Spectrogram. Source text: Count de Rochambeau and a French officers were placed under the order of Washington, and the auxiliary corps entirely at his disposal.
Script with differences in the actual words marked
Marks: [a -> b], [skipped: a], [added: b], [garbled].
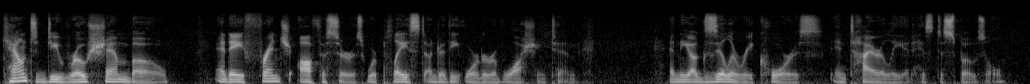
Count de Rochambeau and a French officers were placed under the order of Washington, and the auxiliary corps entirely at his disposal.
